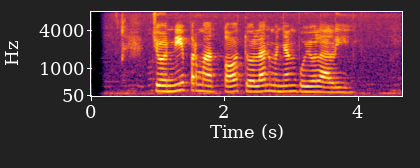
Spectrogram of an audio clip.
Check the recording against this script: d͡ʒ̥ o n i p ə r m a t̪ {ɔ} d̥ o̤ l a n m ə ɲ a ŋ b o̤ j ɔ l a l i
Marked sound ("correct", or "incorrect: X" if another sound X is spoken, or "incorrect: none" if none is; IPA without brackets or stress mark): correct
